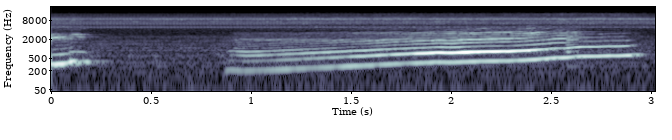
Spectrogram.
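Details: Patient phonating a pitch glide from low to high during a rigid videostroboscopy exam with normal findings; normal pitch glide (phonation).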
